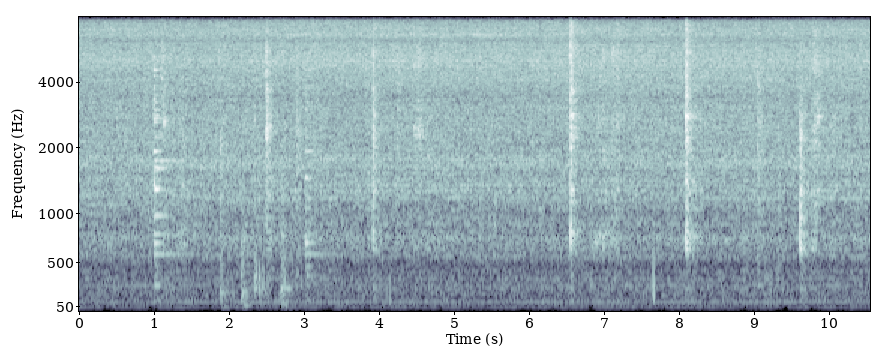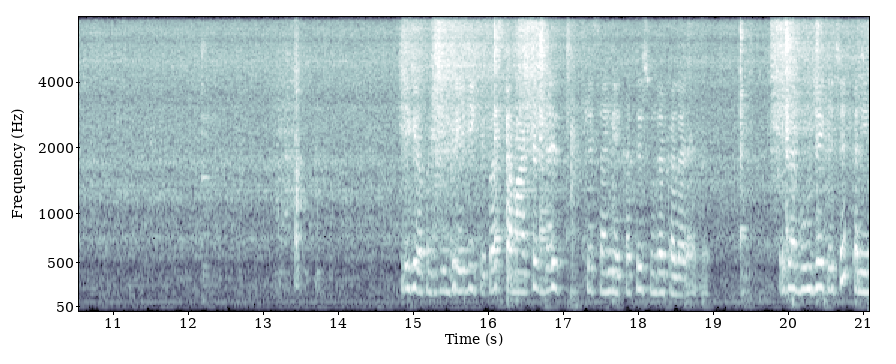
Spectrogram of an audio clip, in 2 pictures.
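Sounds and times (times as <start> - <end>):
faint frying sizzle: 0.0 - 21.0
metal spoon clinking on pan: 1.0 - 1.3.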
